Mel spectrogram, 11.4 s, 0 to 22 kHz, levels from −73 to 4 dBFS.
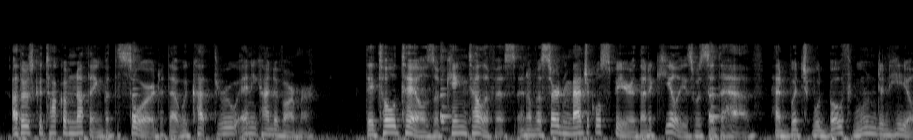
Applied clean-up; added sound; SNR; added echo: none; Cowbell; 12 dB; none.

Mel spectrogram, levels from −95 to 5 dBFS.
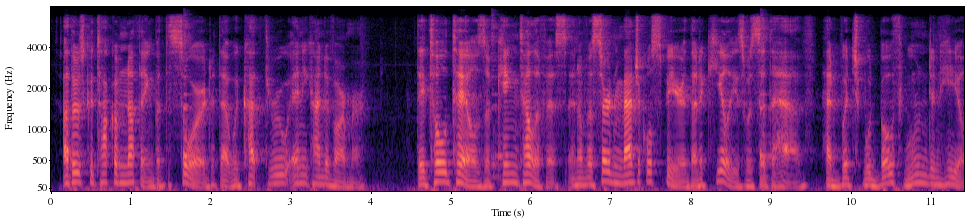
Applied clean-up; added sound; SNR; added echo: neural separator model SepFormer DNS4.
